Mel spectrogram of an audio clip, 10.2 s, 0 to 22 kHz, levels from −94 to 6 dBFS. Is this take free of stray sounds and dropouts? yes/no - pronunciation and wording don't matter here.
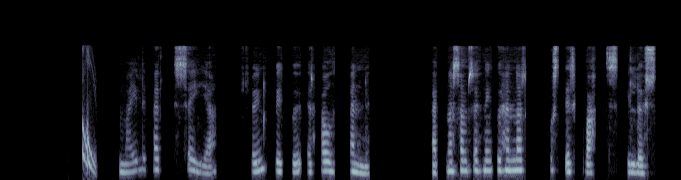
no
